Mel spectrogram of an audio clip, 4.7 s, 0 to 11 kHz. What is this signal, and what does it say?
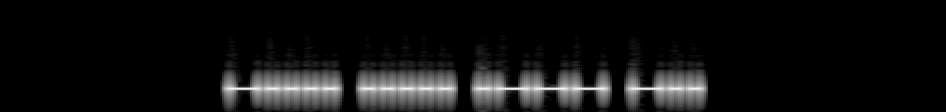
Morse code, heard as a keyed tone, about 25 wpm, 700 Hz. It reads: 65JD
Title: Four Challenging Letter-Number Combinations 25wpm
